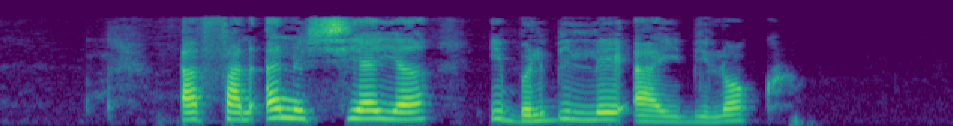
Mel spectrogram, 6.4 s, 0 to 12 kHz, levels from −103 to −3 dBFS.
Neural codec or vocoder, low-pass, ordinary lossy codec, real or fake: none; 7.2 kHz; MP3, 48 kbps; real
